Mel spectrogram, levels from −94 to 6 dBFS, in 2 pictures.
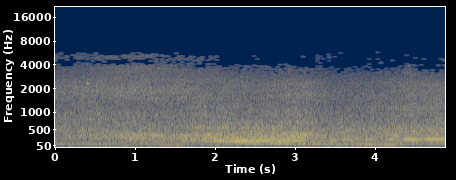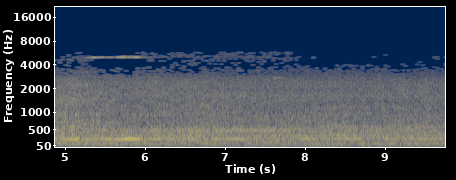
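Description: Throughout the recording, the everyday sounds have nothing above about 5.8 kHz, so they come across dull and boxy, with the swirly, smeared texture of heavy MP3 coding. This is likely low-bitrate audio saved at a high bitrate: the material points to an encode around 23 kbit/s that was later re-saved at roughly 160 kbit/s. The larger second encode cannot bring back the highs or detail the first one discarded.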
